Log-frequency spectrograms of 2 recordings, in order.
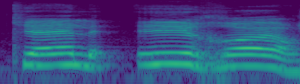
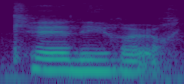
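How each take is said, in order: First: Loud and slow, drawn out; loud slow lament. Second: Said in the usual way. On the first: Shown as a demonstration. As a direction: wail it out slowly.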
